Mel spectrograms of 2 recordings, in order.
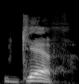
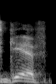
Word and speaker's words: GIF: It's GIF.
